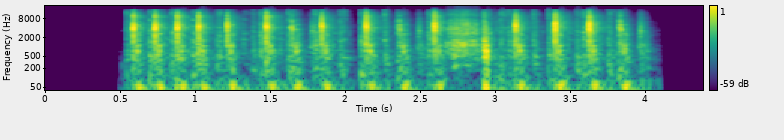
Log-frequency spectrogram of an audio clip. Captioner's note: typewriter clicking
